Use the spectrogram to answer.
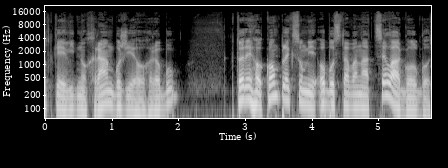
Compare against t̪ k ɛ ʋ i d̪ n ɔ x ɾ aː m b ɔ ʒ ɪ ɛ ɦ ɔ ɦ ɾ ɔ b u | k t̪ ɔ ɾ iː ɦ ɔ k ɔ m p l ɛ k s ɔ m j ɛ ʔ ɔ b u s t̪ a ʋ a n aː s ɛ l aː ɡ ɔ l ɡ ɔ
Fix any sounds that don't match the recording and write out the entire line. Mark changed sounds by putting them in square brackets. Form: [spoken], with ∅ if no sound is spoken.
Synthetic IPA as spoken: t̪ k ɛ ʋ i d̪ n ɔ x ɾ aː m b ɔ ʒ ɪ ɛ ɦ ɔ ɦ ɾ ɔ b u | k t̪ ɔ ɾ [ɛː] ɦ ɔ k ɔ m p l ɛ k s ɔ m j ɛ ʔ ɔ b [ɔ] s t̪ a ʋ a n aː [t͡s] ɛ l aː ɡ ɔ l ɡ ɔ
